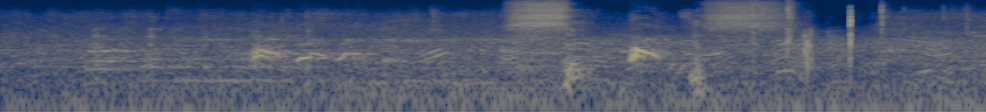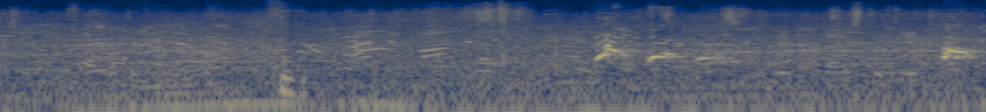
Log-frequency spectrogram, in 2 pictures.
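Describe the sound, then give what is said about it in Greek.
A small dog barks in short yips and lets out whimpering whines against a busy background with other voices and noises around it. “Λοιπόν, κάτσε σκυλάκι”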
